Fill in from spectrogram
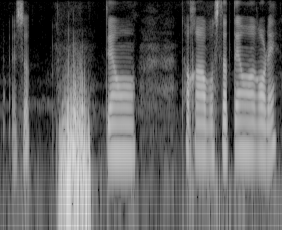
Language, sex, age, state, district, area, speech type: Assamese, female, 60+, Assam, Darrang, rural, spontaneous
